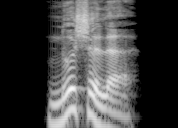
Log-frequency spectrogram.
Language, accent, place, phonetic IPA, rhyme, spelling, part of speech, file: German, Germany, Berlin, [ˈnʊʃələ], -ʊʃələ, nuschele, verb, De-nuschele.ogg
- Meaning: inflection of nuscheln: 1. first-person singular present 2. first-person plural subjunctive I 3. third-person singular subjunctive I 4. singular imperative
